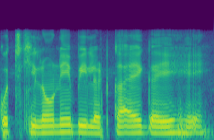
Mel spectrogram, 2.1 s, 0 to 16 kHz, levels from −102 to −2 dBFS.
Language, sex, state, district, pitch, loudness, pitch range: Hindi, male, Assam, Kamrup Metropolitan, 135 Hz, -14 LUFS, 130-140 Hz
